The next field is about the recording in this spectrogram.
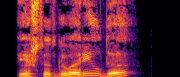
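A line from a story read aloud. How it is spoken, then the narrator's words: Timid question. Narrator (Russian): робко спросил Кеша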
